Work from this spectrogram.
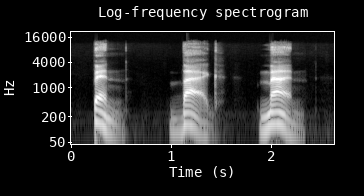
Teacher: ये वो ध्वनियां हैं जो दोनों होंठों को एक साथ लाकर बनती हैं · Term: बायलेबियल ध्वनियां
